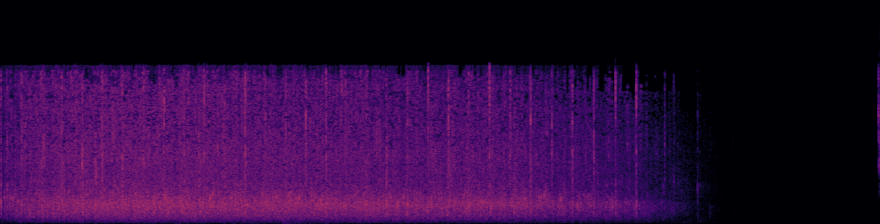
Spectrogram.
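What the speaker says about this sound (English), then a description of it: "Let's give applause" A crowd applauding with sustained, dense clapping for about ten seconds, steady and loud before tapering off into silence.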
